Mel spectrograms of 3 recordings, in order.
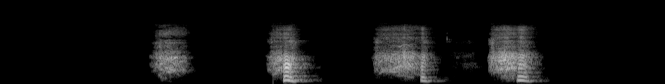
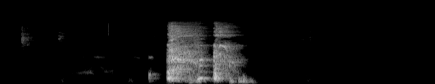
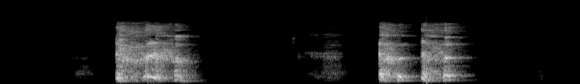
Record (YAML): exhalation_length: 6.7 s
exhalation_amplitude: 27028
exhalation_signal_mean_std_ratio: 0.33
cough_length: 4.4 s
cough_amplitude: 25815
cough_signal_mean_std_ratio: 0.29
three_cough_length: 5.8 s
three_cough_amplitude: 27179
three_cough_signal_mean_std_ratio: 0.38
survey_phase: alpha (2021-03-01 to 2021-08-12)
age: 18-44
gender: Male
wearing_mask: 'No'
symptom_cough_any: true
symptom_shortness_of_breath: true
symptom_abdominal_pain: true
symptom_fatigue: true
symptom_headache: true
symptom_change_to_sense_of_smell_or_taste: true
symptom_loss_of_taste: true
symptom_onset: 4 days
smoker_status: Current smoker (11 or more cigarettes per day)
respiratory_condition_asthma: false
respiratory_condition_other: false
recruitment_source: Test and Trace
submission_delay: 2 days
covid_test_result: Positive
covid_test_method: RT-qPCR
covid_ct_value: 14.7
covid_ct_gene: ORF1ab gene
covid_ct_mean: 15.4
covid_viral_load: 9100000 copies/ml
covid_viral_load_category: High viral load (>1M copies/ml)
